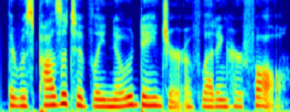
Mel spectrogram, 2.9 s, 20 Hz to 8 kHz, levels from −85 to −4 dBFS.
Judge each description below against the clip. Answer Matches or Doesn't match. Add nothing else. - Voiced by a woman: Matches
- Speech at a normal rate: Matches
